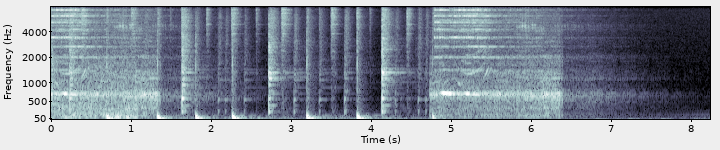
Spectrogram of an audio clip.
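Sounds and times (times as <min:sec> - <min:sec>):
ambient music: 0:00.0 - 0:03.1, 0:04.6 - 0:07.2.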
